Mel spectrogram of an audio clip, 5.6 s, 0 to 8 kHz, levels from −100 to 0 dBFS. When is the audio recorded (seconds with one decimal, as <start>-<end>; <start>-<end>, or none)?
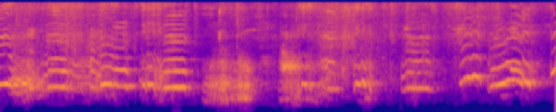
0.0-5.6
